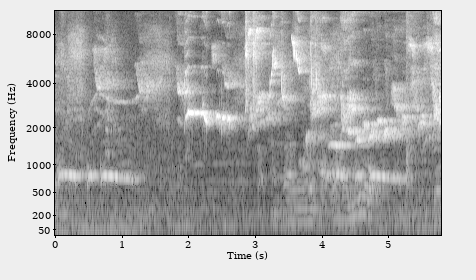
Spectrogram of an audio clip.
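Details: Orange-headed thrush lure song for prompting other birds to sing. A low steady whistle opens, then a rich, varied run of bright, high, slurred and buzzy notes that grows louder.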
